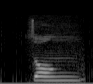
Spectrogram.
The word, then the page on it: zong: 1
